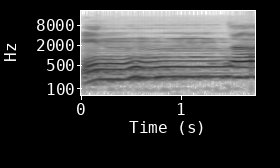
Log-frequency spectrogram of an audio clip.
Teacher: ditahan dan sempurnakan dengungnya. Adapun nun tasydid di sini tingkatan dengungnya akmal, dengungnya paling sempurna ya. Sampai terasa dengung yang nyaman di rongga hidung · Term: gunnah musyaddadah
